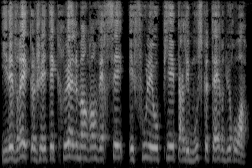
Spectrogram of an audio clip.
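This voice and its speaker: A man's voice: high-pitched, steady tone, moderate pace, voice pushed up. A man doing a flustered, fawning injured councillor. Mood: grateful. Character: timid, flustered male councillor, bedridden and injured. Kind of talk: audiobook novel reading.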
